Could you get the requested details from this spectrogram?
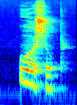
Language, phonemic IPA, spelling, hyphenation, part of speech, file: Dutch, /ˈur.sup/, oersoep, oer‧soep, noun, Nl-oersoep.ogg
- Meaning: primordial soup, primordial sea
